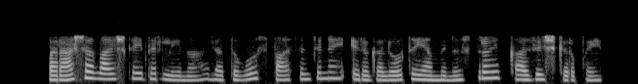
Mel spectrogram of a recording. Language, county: Lithuanian, Šiauliai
